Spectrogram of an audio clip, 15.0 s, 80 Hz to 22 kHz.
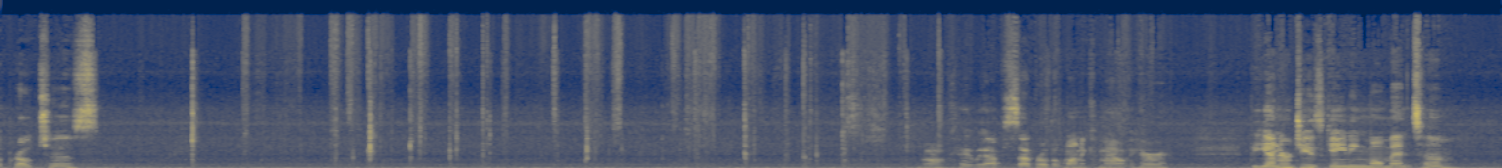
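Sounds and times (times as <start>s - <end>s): steady low hum: 0.0s - 15.0s
cards being shuffled: 1.9s - 9.5s.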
